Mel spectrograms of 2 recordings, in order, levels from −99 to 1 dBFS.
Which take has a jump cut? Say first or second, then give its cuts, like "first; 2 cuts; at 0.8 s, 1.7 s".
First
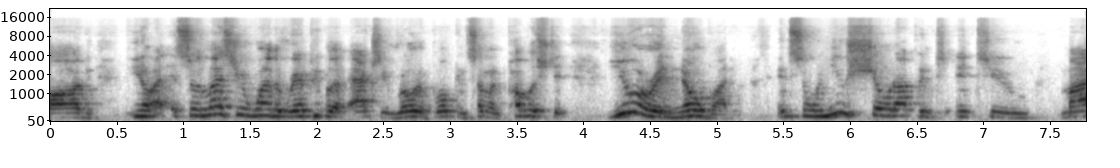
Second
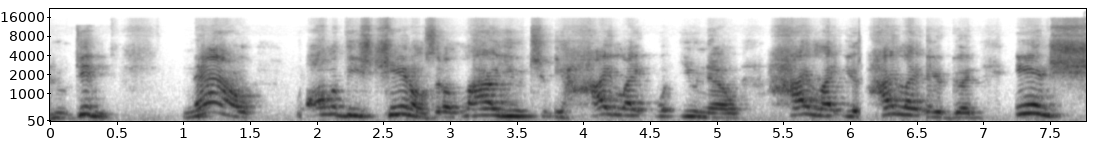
second; 4 cuts; at 1.9 s, 3.8 s, 6.1 s, 6.6 s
